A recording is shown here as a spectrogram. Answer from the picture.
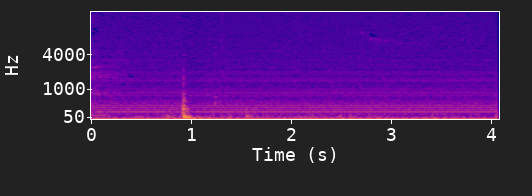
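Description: Vibrating table running under a solar panel, a steady electric hum as it shakes the freshly poured silicone encapsulant so it levels out and the air bubbles work free. A single knock about a second in.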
